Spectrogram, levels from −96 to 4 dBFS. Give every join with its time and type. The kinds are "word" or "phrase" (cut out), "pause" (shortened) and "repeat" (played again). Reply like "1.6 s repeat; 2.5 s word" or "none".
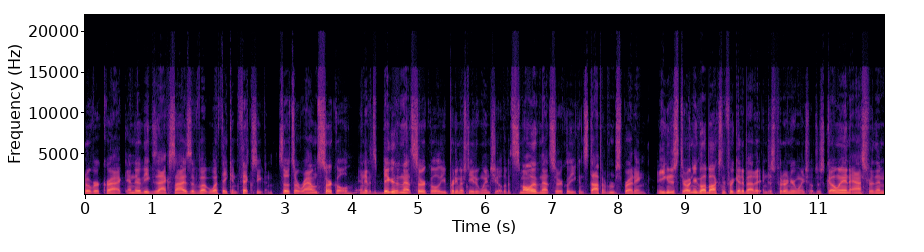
2.9 s pause; 8.5 s pause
